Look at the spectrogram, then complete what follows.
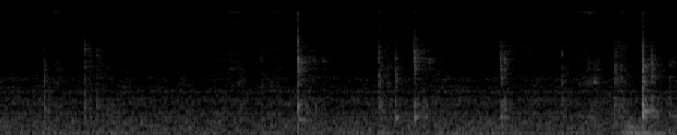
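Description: Metal spoon scraping thick besan batter out of a steel bowl into a metal kadhai, with about nine short, sharp clinks of spoon against metal spread through it.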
